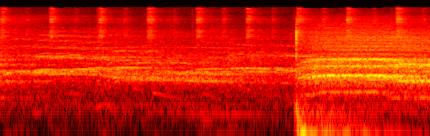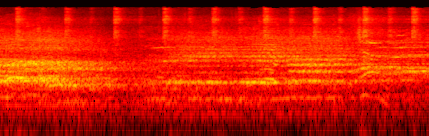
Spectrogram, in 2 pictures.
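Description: Live synth-pop band music in a large concert hall, with voices singing and the crowd cheering. A sudden heavy bass hit lands about three seconds in, and the music is fuller after it.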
